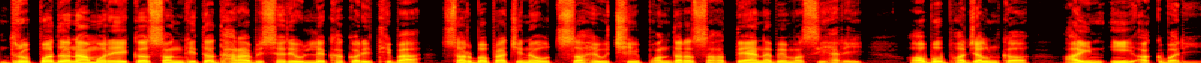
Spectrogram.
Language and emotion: Odia, neutral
